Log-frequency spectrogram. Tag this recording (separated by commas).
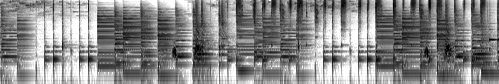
Music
